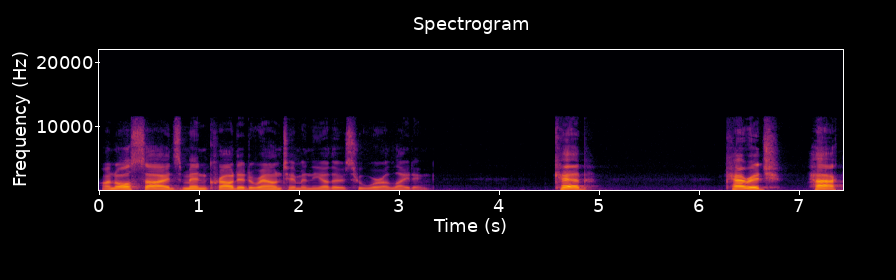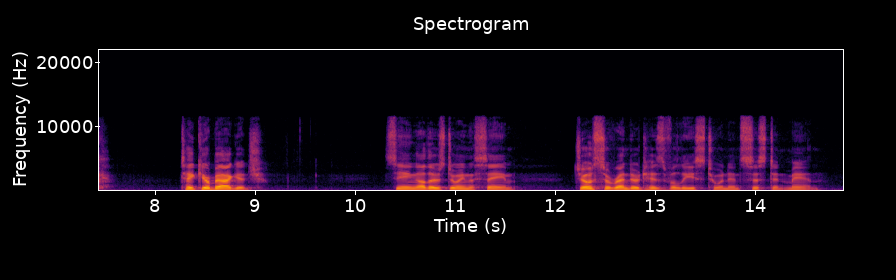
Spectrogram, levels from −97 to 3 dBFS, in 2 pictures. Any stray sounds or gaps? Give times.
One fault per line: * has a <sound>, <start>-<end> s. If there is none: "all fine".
all fine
